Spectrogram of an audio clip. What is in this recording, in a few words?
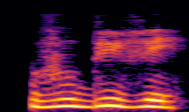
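"vous buvez", French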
